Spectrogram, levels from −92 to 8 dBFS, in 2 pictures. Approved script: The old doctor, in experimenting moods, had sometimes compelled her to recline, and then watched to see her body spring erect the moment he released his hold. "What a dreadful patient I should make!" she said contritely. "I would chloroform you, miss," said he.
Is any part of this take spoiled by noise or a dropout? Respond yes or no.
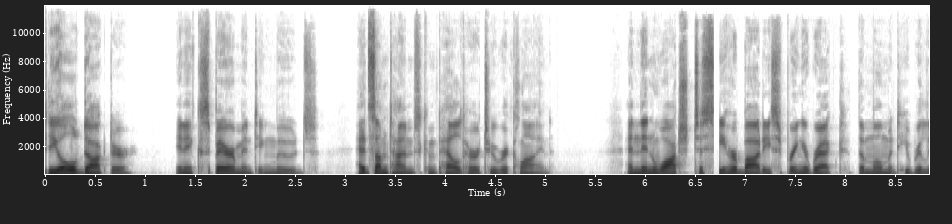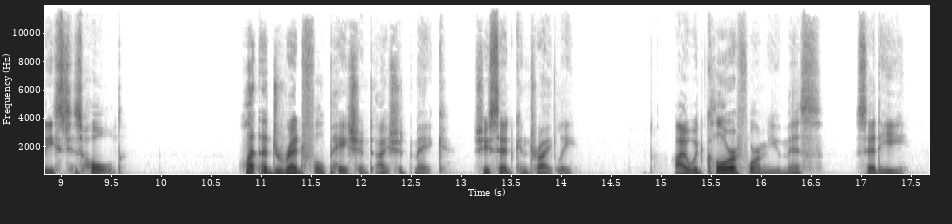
yes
